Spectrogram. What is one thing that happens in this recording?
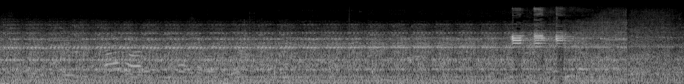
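Women talk nearby.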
